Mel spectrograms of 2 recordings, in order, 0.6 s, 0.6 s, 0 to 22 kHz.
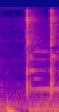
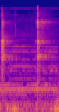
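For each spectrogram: First: Two light metal ticks on a lithium cell, thin and quickly gone, the hollow tap of a poor cell. Second: Two crisp, high metallic ticks that die almost at once: a well-filled 18650 cell sounding solid.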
